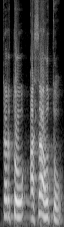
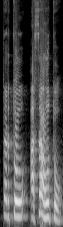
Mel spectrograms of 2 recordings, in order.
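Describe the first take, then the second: No difference in how they are said.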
